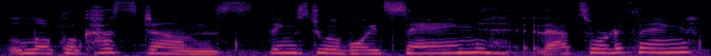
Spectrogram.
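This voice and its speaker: A woman's voice: on the high side, unhurried, darkish tone, lightly acted. An actress playing a polite, practical young woman in a visual novel, cautious and inquisitive. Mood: polite, concerned. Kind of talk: scripted game dialogue. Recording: game audio under background music.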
